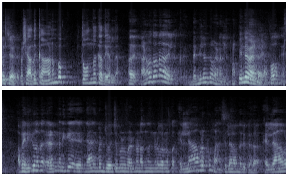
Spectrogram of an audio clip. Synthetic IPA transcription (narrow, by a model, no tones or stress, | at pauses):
irt͡ɕːaːjʈːɨpɐkʂe̞ɐðɨkaːɳumbo̞ːt̪o̞ːnːɐkɐd̪ɐjɐlːɐ̰ɐðekaːɳumbot̪oːnːɐkɐðɐjɐlːɐe̞nd̪e̞ŋɡilumok̬ːeʋe̞ːɳɐɐlːopinːeʋeːɳɖa̰ːjɐpːo̞ː | ɐpːoːenikʲːɨʋɐnːɨeɖɐnenikʲːɨɲaːnipːɐt͡ɕoːd̪it͡ɕːɐpːoːɻumeɖɐɳoːɽenːɨniŋːoːɽɨpɐrɐɲːumɐpːoːʔe̞lːaːʋɐrkːumːɐnɐsːilaːʋunːo̞ɾukɐt̪ʰɐ̰e̞lːaːʋɐr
